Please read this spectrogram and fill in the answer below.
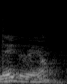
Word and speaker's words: lead: 발음은 lead예요.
